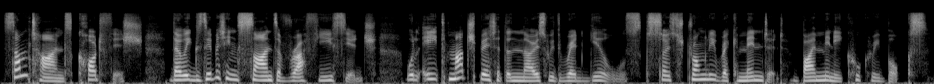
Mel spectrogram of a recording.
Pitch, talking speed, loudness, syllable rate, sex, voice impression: 190 Hz, 155 wpm, -20 LUFS, 5.0 syllables/s, female, very feminine, slightly young, slightly adult-like, very thin, very tensed, powerful, very bright, hard, very clear, very fluent, cool, slightly intellectual, very refreshing, sincere, slightly calm, very friendly, slightly reassuring, very wild, slightly sweet, very lively, strict, intense, sharp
